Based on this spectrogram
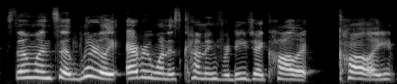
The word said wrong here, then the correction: Khaled: DJ Khaled. I'm sorry. I know how to say his name. DJ Khaled. Because he says it in every song.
